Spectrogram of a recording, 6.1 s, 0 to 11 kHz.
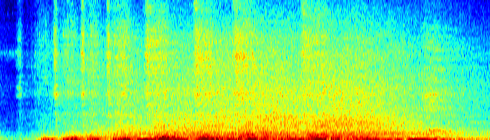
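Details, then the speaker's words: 1962 Rover P4 petrol engine restarted with air filter housing removed after tights sucked into the intake were blamed for stalling; revs climb and fall smoothly, clean even pull, no knocks or misses; healthy revving engine. "This thing is an animal. An absolute animal. Sounds mint with the air thing taken off as well."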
